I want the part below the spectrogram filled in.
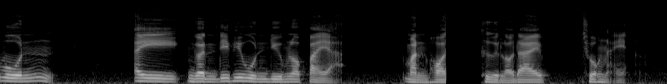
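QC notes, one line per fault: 4.46–4.82 s, stream reconnect: the speech drops out into about 325 ms of silence and resumes roughly 0.3 s further on, so a short stretch of the speech is skipped. The skip points to the connection breaking and the player reconnecting mid-stream. A fresh decoder then starts from the server's current position rather than from where playback stopped, leaving a silent gap followed by a jump ahead.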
